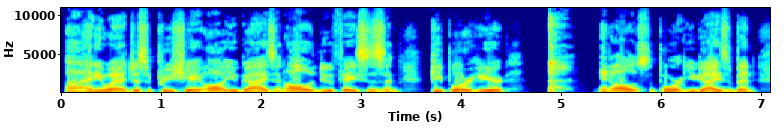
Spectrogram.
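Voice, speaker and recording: A man with a mellow, raspy voice reads listener stories in a casual, earnest way. He sounds like he is getting over an illness, with a gravelly creak to his words. The sound is dry, with very little room around it. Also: medium pitch, flat delivery, normal speed, dry recording. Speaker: host reading listener-submitted stories. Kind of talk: casual storytelling, reading letters aloud.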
